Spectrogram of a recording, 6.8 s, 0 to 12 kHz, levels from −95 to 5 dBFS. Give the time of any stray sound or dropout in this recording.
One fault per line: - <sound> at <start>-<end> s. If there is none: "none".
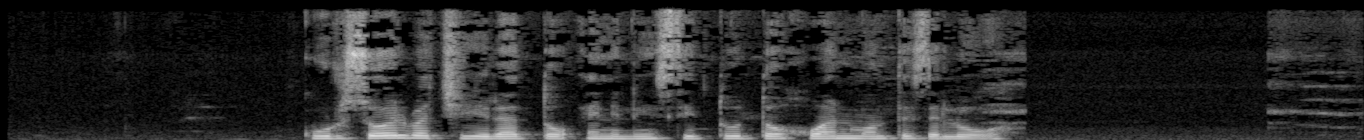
none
